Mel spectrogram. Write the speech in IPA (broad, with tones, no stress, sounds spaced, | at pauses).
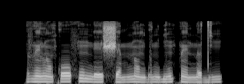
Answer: v ɛ̃˧ l ɔ̃˨ k oː˦ f ũ˦˨ ŋ eː˧ ʃ ɛ˨˦ m n ɔ̃˧ ɡʷ ə˧ n ɡ͡b ũ˦ p ɛ̃˨ n ə˨ d i˦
